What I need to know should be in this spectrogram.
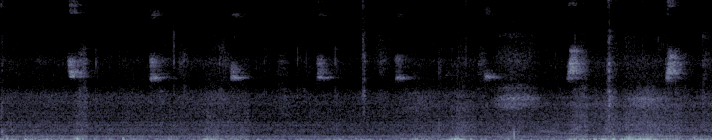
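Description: A toddler crinkles a plastic snack wrapper.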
